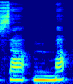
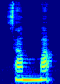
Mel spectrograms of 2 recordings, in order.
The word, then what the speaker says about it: さんま: So instead of pronouncing this word as sa-ma, try pronouncing like samma.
